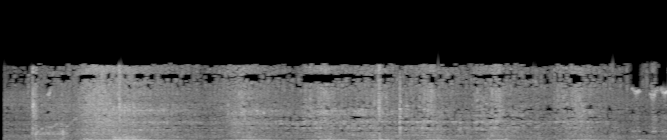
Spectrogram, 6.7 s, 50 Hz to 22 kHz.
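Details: BMW M5 E60 after engine rebuild, smoking and misfiring: repeated cranking surges with brief sputters of firing that die each time, never catching to idle; cranks but won't start, cause unknown.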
